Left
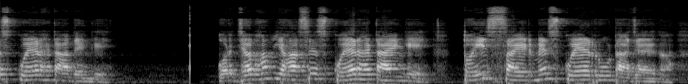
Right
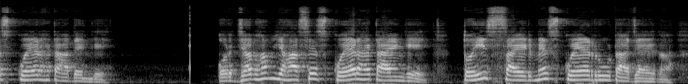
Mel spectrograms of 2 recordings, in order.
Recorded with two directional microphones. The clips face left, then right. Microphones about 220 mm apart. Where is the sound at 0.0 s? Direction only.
50° right (ahead or behind).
